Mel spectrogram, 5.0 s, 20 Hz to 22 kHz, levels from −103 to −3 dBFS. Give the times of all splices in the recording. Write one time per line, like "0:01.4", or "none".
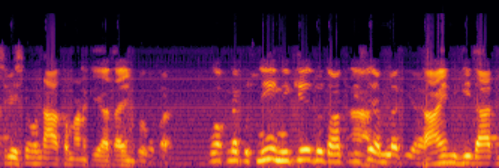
none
